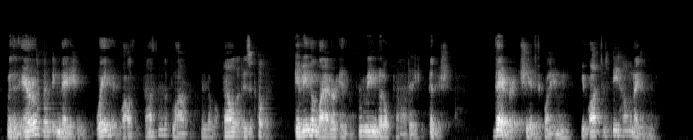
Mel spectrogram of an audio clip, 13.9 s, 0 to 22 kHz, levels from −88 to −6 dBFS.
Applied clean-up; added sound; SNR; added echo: neural mask model DeepFilterNet 3.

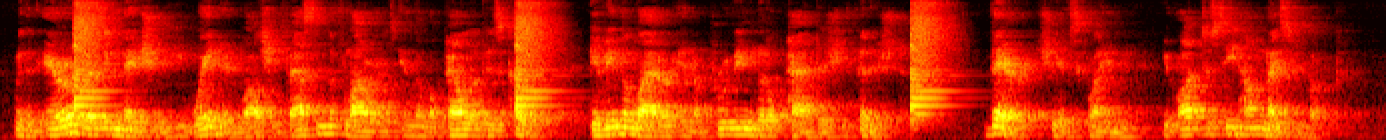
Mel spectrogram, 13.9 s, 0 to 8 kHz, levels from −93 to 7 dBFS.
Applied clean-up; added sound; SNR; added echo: none; Snare drum; 7 dB; reverberation time 0.9 s.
